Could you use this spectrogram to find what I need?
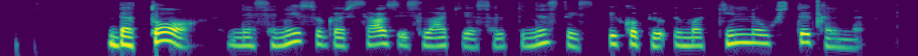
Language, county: Lithuanian, Šiauliai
